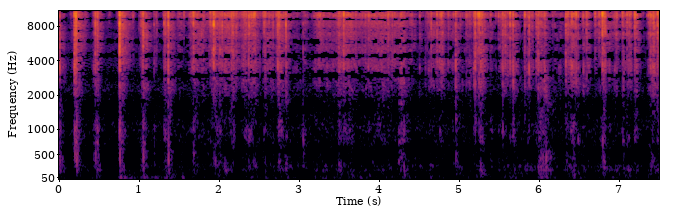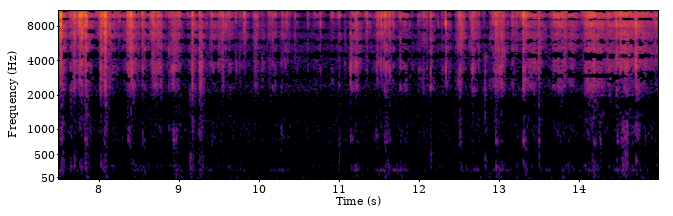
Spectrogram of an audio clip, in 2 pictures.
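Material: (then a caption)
Nylon mesh. Long painted nails scratch and squeeze a soft, palm-sized white nylon mesh shower puff. The result is a quiet, dense run of rapid, irregular crinkly scratches, bright and hissy with almost no low end.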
